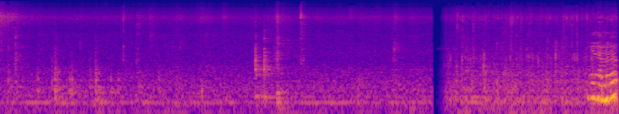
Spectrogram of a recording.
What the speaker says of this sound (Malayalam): ഇപ്പോൾ തിളയ്ക്കാൻ തുടങ്ങി.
